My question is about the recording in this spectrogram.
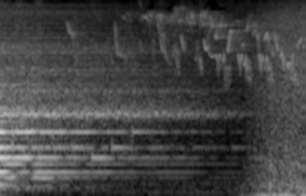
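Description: Background music, a xylophone-like mallet tune, fading out, with a flurry of short, high bird chirps over the fade in the second half.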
